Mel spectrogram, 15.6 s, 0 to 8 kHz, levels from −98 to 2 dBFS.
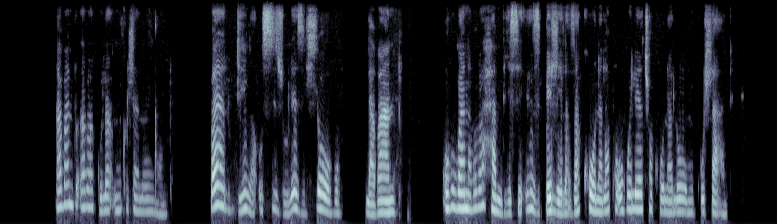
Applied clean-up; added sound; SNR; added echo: none; none; none; none.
